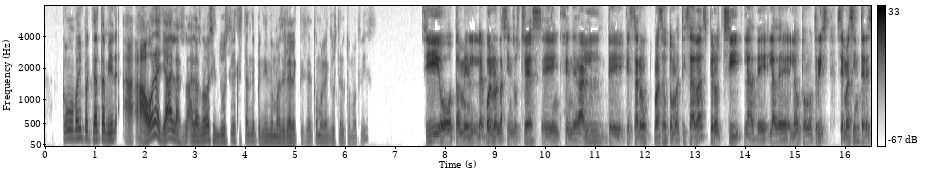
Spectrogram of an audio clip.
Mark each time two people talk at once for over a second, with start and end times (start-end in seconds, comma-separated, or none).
none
